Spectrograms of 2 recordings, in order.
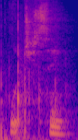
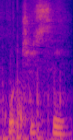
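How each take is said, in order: Both takes have the same delivery.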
